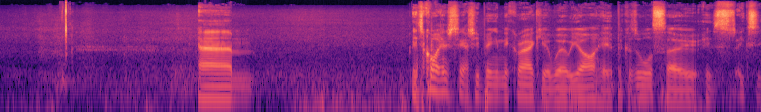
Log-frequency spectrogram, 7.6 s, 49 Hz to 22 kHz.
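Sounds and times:
ocean surf on an empty beach in Nicaragua: 0:00.0 - 0:07.5
strong wind roaring across the microphone on a hot beach in Nicaragua: 0:00.0 - 0:07.5
speech: 0:02.0 - 0:02.6, 0:04.1 - 0:07.5.

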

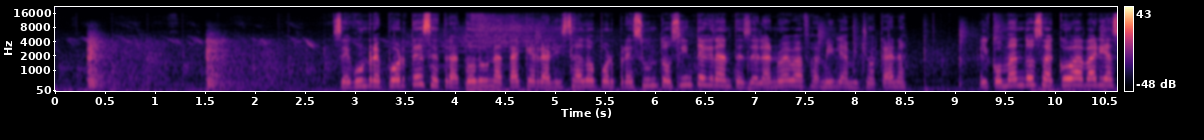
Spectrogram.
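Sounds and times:
distant gunshots in El Durazno Coyuca de Catalán Guerrero: 0:00.2 - 0:02.8
speech: 0:02.8 - 0:08.6, 0:09.2 - 0:10.6.

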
